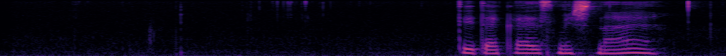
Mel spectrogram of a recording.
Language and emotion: Russian, positive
